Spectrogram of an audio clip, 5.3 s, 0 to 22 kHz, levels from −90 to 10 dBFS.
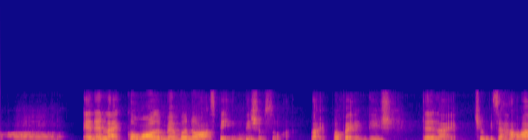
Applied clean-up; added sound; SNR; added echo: neural mask model RNNoise.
